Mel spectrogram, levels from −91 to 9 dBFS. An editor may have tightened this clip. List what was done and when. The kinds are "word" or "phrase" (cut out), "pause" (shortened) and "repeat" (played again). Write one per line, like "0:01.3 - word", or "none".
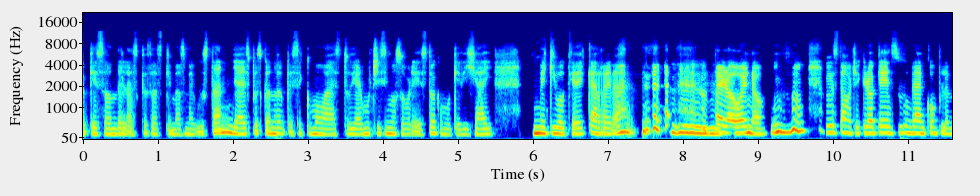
0:09.9 - word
